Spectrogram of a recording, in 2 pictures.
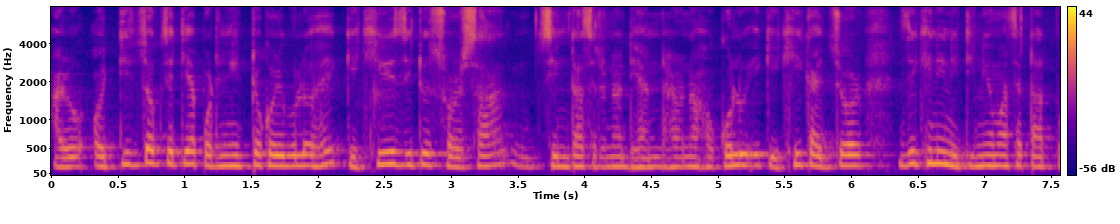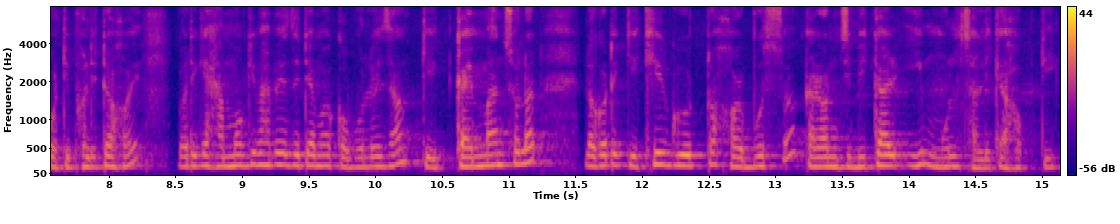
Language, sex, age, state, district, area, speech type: Assamese, male, 18-30, Assam, Dhemaji, rural, spontaneous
